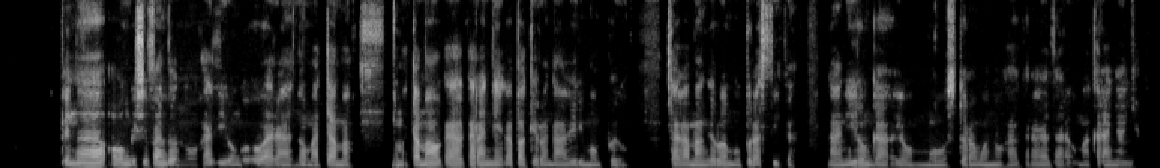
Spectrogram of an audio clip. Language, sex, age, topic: Oshiwambo, male, 18-24, agriculture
